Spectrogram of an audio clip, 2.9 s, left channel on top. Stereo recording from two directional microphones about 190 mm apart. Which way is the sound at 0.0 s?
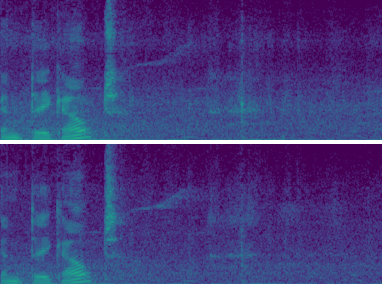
5° right (ahead or behind).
